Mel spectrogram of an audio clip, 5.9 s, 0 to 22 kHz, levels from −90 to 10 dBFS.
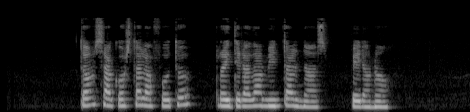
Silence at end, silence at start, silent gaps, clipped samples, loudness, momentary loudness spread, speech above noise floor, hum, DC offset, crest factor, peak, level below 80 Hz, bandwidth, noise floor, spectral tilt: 1 s; 1 s; none; under 0.1%; -28 LUFS; 9 LU; 47 dB; none; under 0.1%; 18 dB; -12 dBFS; -84 dBFS; 11.5 kHz; -75 dBFS; -5.5 dB/octave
